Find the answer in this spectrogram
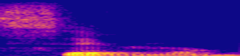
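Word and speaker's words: Xero: C1 Pro chronograph um I think it's Sero that's how we pronounce it I believe um now um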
